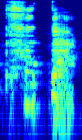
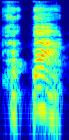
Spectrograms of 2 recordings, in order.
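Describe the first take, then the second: First: The stress is on the first word. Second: The stress is on the second word. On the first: It is used as a noun. "everything here in bold is stressed" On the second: It is used as a verb. "phrasal verbs are actually stressed on the second word"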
